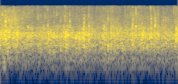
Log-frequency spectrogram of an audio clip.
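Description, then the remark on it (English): The audience at Orangewood applauds steadily at a morning service, a dense wash of many hands clapping at an even, sustained level with no voices standing out. “This crowd is already a little excited. I didn't get no hand claps the first service.”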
